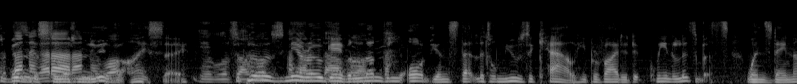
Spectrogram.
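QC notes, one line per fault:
0.00–0.28, 0.73–1.32, 3.43–3.52, 3.97–4.08 and 4.28–4.34 s: speech suppressed in double talk. The talker's level dips, by around 10 dB in the first two stretches and about 5 dB in the last three. This is likely an echo canceller that, with both ends speaking, mistook this voice for loudspeaker echo and ducked it. On the waveform the envelope sags in patches. On the spectrogram the harmonics thin or break, against the usual G.722 ceiling at 8 kHz.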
